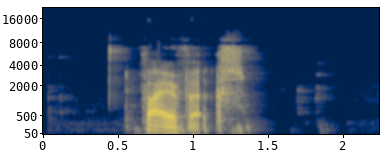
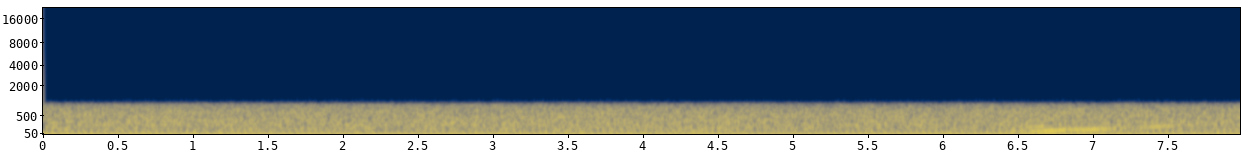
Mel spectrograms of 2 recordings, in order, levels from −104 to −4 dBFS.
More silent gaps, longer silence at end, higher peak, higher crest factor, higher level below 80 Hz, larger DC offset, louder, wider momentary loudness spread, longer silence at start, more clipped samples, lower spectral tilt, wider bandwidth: neither; first, 0.9 s vs 0 s; first, -2 dBFS vs -10 dBFS; first, 22 dB vs 14 dB; second, -62 dBFS vs -32 dBFS; second, under 0.1% vs 5%; first, -21 LUFS vs -27 LUFS; first, 24 LU vs 5 LU; first, 0.65 s vs 0 s; neither; second, -3.5 dB/octave vs -19 dB/octave; first, 9.6 kHz vs 1 kHz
